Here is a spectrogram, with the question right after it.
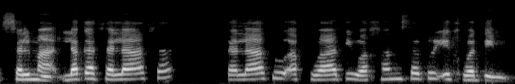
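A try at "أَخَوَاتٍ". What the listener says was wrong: Sister एक minute, hold on, आप एराब दुरुस्त नहीं पढ़ रही। अखवातिन, ये तनवीन की आवाज आनी चाहिए। इससे पहले अखवाती किया आप।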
